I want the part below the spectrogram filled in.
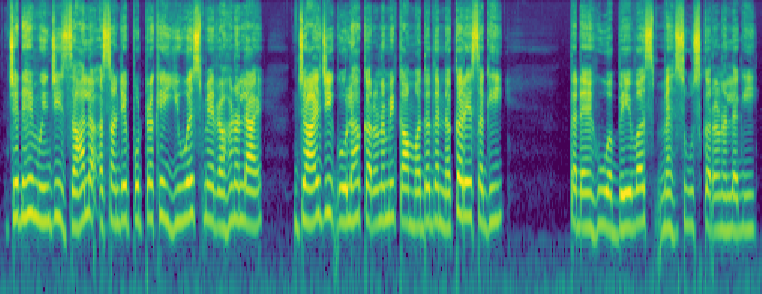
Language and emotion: Sindhi, sad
